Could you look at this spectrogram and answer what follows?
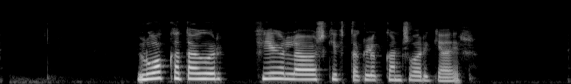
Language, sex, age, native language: Icelandic, female, 30-39, Icelandic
